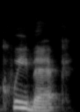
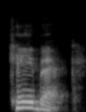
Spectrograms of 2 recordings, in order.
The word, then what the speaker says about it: Quebec: Quebec. Not Quebec. Quebec.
